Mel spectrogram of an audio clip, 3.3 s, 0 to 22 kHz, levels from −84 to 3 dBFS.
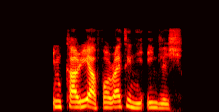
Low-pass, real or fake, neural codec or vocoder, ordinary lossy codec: none; fake; codec, 16 kHz, 16 kbps, FunCodec, trained on LibriTTS, 50 frames a second; none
